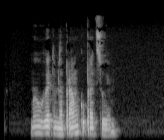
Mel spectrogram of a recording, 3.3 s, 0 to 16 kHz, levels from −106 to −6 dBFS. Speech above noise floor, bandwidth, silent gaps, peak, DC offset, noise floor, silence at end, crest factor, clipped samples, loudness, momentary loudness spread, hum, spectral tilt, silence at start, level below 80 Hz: 42 dB; 10.5 kHz; none; -18 dBFS; under 0.1%; -78 dBFS; 1 s; 20 dB; under 0.1%; -36 LUFS; 10 LU; none; -5 dB/octave; 0.6 s; -80 dBFS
